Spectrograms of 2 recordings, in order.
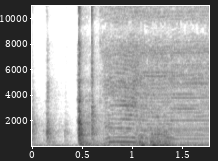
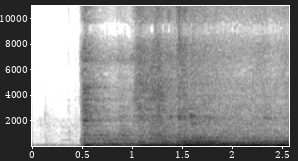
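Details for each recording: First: Jeep with newly installed ACES Fusion EFI, key on: click then steady loud electric hum of the fuel pump priming with engine not running; pump is noisy but drowned out once the engine runs. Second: Jeep rock crawler first start after ACES Fusion EFI install, fuel system primed and leaks fixed, noisy fuel pump: engine catches quickly, revs briefly, then settles into a deep, steady, even rumble with no misses or knocks; normal start and idle.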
